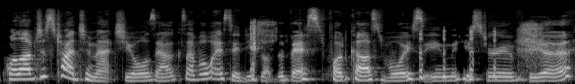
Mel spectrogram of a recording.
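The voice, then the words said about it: Husky, low sick voice. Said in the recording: “sexy voice you've got going on there ... My voice is only like that when I'm hit with this terrible flu ... razor blades in your throat ... the funky voice”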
